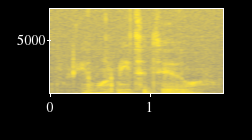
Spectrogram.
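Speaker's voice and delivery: very soft whisper, as if to oneself.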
